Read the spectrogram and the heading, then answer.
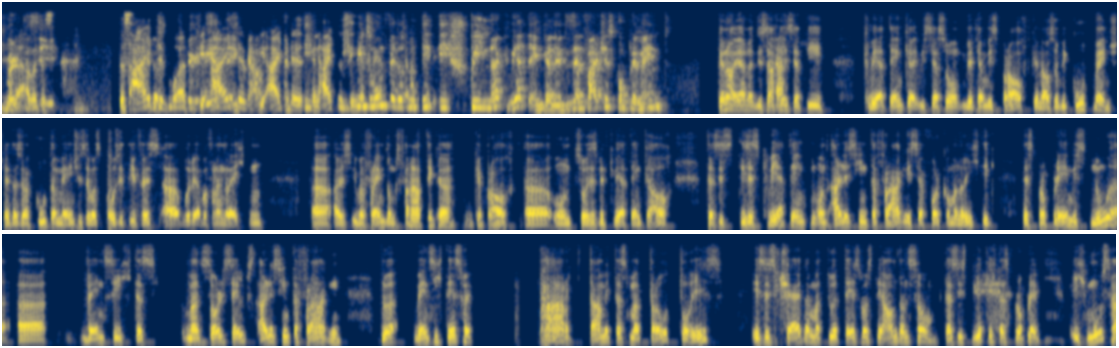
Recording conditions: video call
